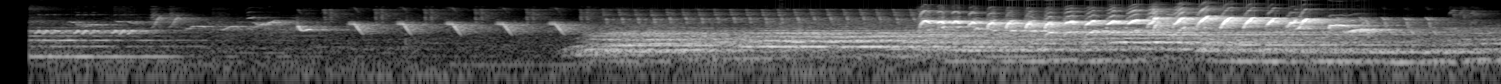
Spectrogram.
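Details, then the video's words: Greater green leafbird song in the rolling and 'tembak' style: a few falling whistled slurs, a run of quick downward sweeps, then a loud, rapid, buzzy chattering burst of high notes, over a steady humming tonal background. "tipe C. hijau "Rooll, Tembak'."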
